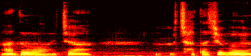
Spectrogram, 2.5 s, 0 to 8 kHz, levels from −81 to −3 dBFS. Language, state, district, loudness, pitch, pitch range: Idu Mishmi, Arunachal Pradesh, Lower Dibang Valley, -16 LUFS, 170 Hz, 160-185 Hz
